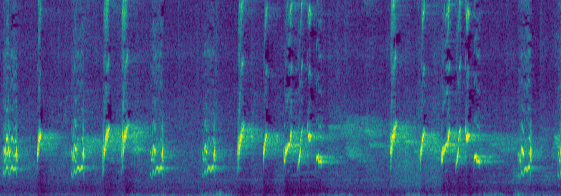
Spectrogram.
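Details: Red-whiskered bulbul singing rapid runs of clear whistled two-note phrases in a spirited master-song style, with occasional low thumps in the background.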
